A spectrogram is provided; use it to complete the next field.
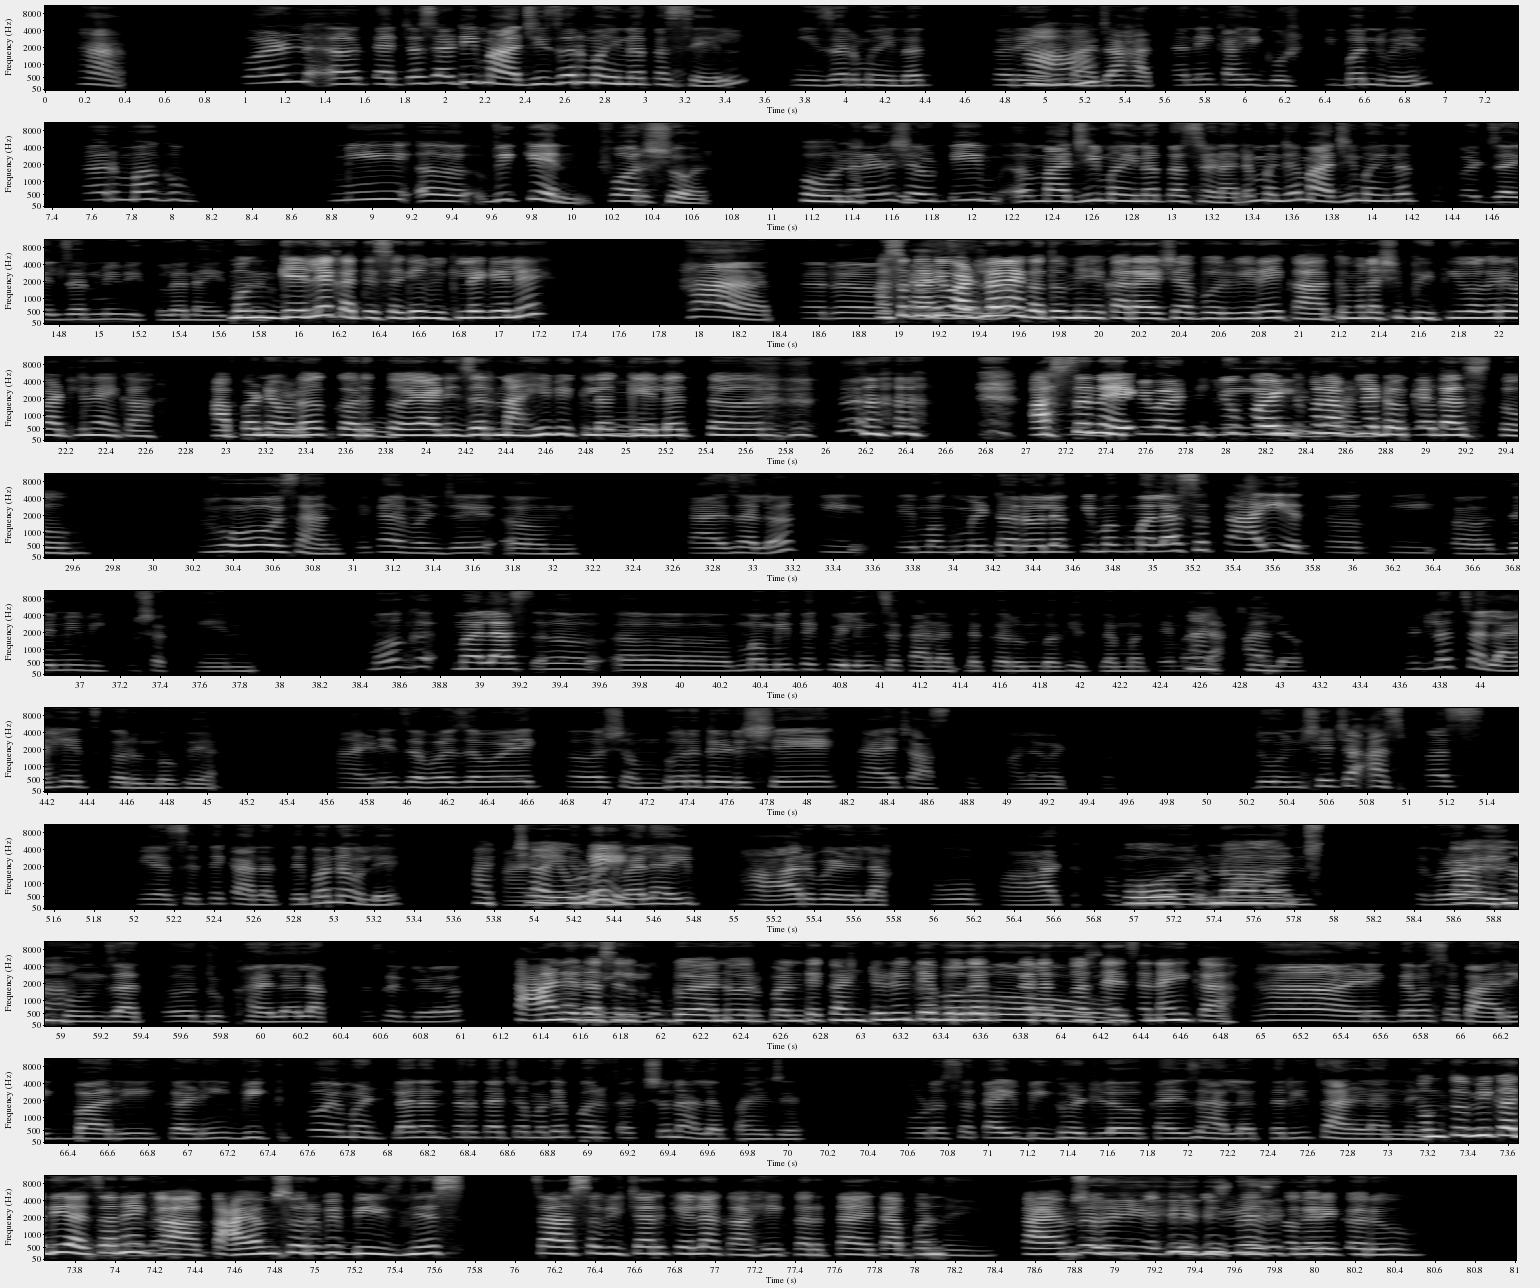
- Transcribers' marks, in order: in English: "फॉर शुअर"; laugh; in English: "क्विलिंगचं"; surprised: "एवढे?"; lip smack; in English: "कंटिन्यू"; other background noise; in English: "परफेक्शन"; laughing while speaking: "नाही, नाही"
- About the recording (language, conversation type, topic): Marathi, podcast, संकल्पनेपासून काम पूर्ण होईपर्यंत तुमचा प्रवास कसा असतो?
